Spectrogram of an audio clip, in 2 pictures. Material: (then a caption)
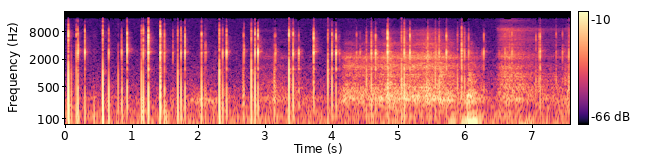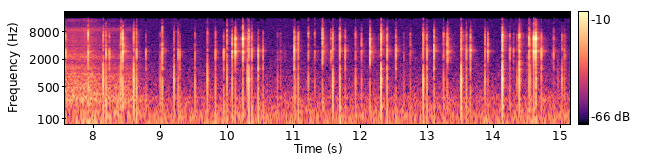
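Plastic. Long pink nails scratch and tap on a small pair of eyeglasses with dark plastic frames and clear lenses, held in both hands close to the camera, working over both the frame and the lenses. Quick, crisp, bright clicks and taps come in rapid streams throughout. Around the middle they give way briefly to a steadier, fuller scratching rub before the fast tapping returns.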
